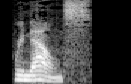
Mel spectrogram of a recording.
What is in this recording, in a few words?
"renounce", English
